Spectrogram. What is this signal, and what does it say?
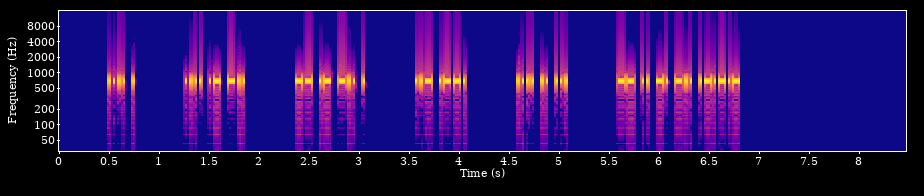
Morse code, heard as a keyed tone, about 50 wpm, 700 Hz. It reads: HE HAD MADE UP HIS MIND.
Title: 3x Word-Spacing - Sentences from Top 500 Words - 50wpm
